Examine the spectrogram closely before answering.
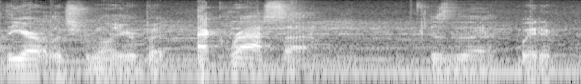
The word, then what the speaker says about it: Akrasa: Sorry, that's not a card that I've seen before, so, or maybe I have, the art looks familiar, but Akrasa is the way to pronounce that.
